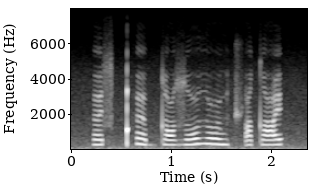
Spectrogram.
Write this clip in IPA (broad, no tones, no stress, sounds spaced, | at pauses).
ɐ s ǃʰ ɐ b t ɔ zˤ y ðˤ uː t͡ʃʼ u tˤ ɛ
